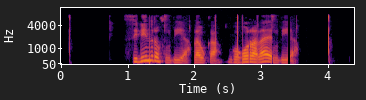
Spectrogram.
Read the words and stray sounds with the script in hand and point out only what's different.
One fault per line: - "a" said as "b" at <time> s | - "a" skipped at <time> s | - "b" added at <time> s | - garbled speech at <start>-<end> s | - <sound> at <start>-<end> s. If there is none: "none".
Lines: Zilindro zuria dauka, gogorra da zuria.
- dropout at 3.4-3.4 s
